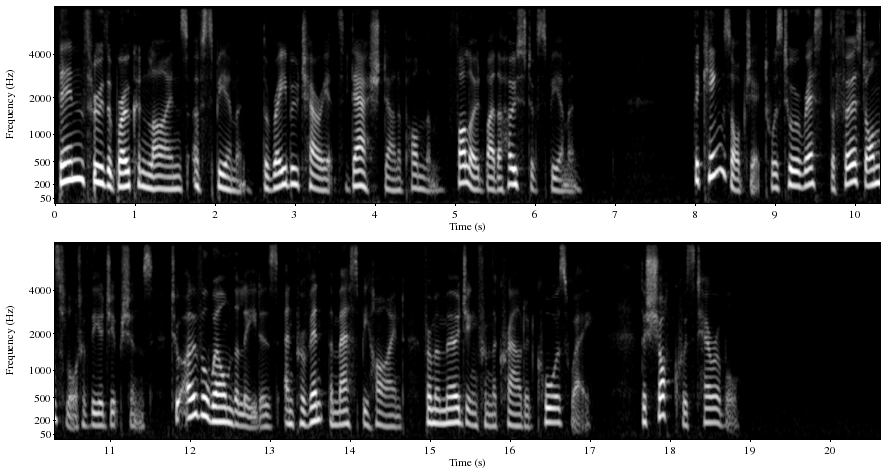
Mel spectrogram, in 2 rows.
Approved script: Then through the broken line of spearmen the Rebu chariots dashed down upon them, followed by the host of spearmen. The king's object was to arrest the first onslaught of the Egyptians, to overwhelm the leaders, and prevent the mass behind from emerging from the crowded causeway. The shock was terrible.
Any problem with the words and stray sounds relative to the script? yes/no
yes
